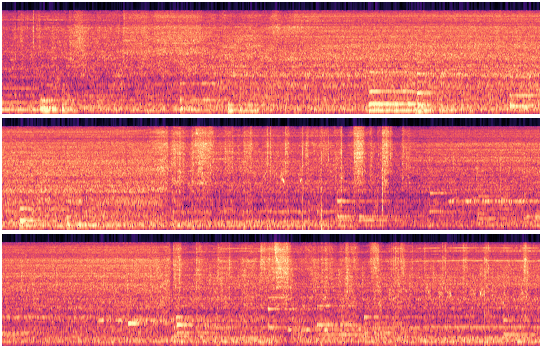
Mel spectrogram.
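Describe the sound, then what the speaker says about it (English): A vacuum cleaner drones steadily while it cleans the seats of a pet-hair-covered Jeep interior, a continuous close whooshing hiss with slight shifts as the nozzle moves, and no one talks. "Once all the carpeted areas were cleaned, we decided to begin vacuuming the seats."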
